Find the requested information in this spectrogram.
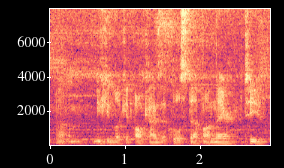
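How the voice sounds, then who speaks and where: A man speaks at a fairly slow pace, with audible room echo and music playing in the background. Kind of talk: casual vlog monologue. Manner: relaxed, filler-heavy.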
